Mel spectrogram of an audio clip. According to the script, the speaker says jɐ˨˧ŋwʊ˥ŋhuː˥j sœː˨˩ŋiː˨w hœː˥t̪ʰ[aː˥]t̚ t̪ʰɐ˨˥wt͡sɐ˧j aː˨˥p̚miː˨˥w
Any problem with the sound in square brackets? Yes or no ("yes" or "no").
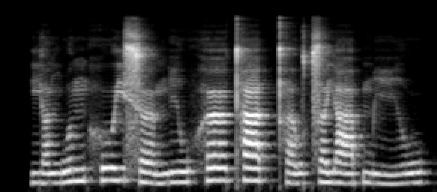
no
